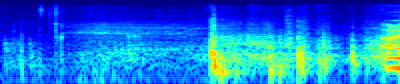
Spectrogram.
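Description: Rustling and handling noise as a person bends down and lifts a cardboard product box into view, picked up on a clip-on microphone, faint at first and louder from about a second in.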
